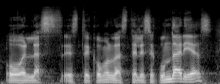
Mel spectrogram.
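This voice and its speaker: A man's voice: low-pitched, brisk. A young Mexican man co-hosting a podcast, chatting casually with a posh, slangy way of talking. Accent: Mexican Spanish. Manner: relaxed, slangy, says he talks posh. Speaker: podcast co-host. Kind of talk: casual chat.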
